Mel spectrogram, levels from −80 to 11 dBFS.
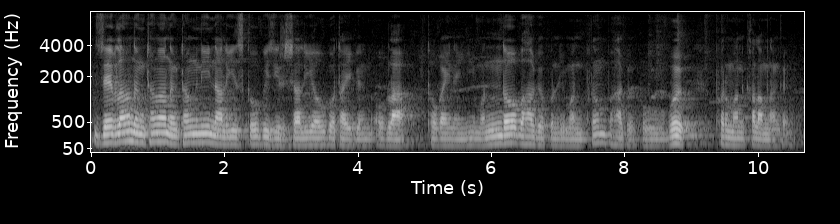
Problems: constant background noise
